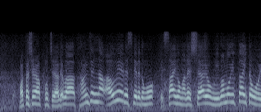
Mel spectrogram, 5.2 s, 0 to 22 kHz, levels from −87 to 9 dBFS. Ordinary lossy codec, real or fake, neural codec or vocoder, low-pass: none; fake; codec, 16 kHz, 0.5 kbps, FunCodec, trained on Chinese and English, 25 frames a second; none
